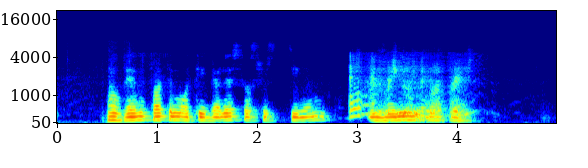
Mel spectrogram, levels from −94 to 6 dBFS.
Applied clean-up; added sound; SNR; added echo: neural mask model DeepFilterNet 3.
